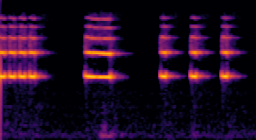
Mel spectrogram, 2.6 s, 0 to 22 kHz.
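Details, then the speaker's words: Mobula7 FlySky-version quadcopter, powered by battery and USB, switch in middle position: high clean electronic beeps, its normal ready-to-arm signal. "that's definitely the mobs r7 saying to us yeah we're ready for action so that's all good"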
